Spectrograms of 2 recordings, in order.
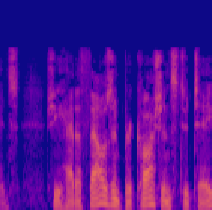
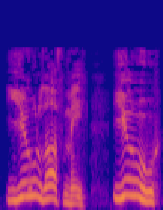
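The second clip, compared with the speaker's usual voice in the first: high, loud disbelieving joy; ecstatic cry; 7 dB louder, much slower than usual. Acted. Young lover crying out to the lady, high and loud. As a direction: cry it out, overwhelmed with delight. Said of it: "cried he".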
